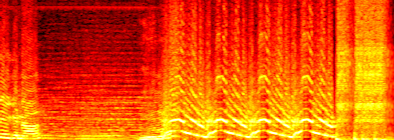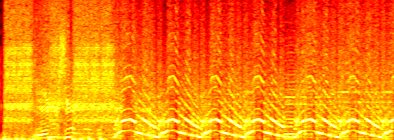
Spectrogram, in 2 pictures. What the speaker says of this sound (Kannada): ಅಲ್ಲಿ ಜೀಪ್ ಸೌಂಡ್ ಆಗ್ತಾ ಇದೆ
